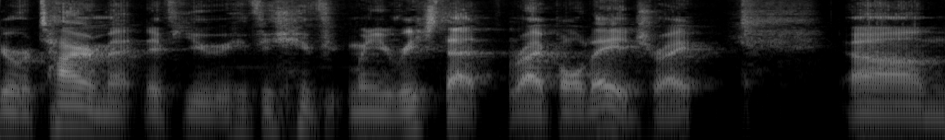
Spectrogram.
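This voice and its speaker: In a very clean recording with a silent background, a man with an American accent talks at a moderate pace with big swings in loudness. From United States. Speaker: former special forces soldier turned coach. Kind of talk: podcast interview. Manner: casual, halting with many fillers.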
